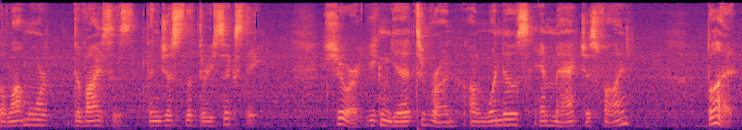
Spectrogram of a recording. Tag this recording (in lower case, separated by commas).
speech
